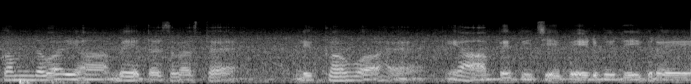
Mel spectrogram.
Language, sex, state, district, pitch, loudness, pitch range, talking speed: Hindi, female, Haryana, Charkhi Dadri, 225 Hz, -17 LUFS, 180-245 Hz, 130 wpm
